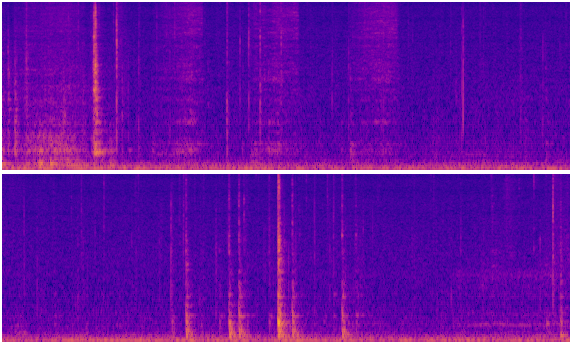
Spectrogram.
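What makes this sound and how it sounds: A small hollow brass box with a hanging latch, held on a desk, is rubbed and tapped on its sides with fingertips and fingernails. Quiet, steady scratchy rubbing runs throughout, broken by soft taps and a few sharper bright clicks that die away almost at once.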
